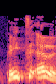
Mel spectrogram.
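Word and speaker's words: בית אל: 베이트 엘. 저 써놨죠? 베이트가 뭐예요? 하나님의 집이라니까요. 그게 아까 베이트 요거를 베이트라고 읽는 거예요.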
